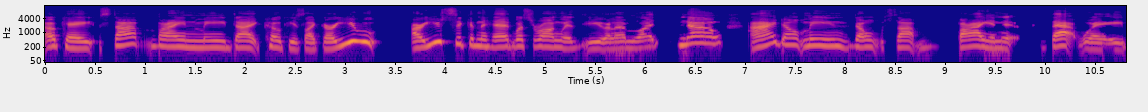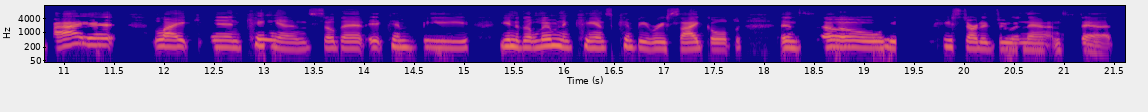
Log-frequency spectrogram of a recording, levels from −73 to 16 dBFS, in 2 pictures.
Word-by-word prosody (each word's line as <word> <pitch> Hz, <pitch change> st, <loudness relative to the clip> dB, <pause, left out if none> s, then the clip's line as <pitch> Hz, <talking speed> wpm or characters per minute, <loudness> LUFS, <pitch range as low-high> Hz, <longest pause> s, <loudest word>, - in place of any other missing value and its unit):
"Okay, 190 Hz, -5 st, +2 dB
stop 260 Hz, +9 st, +1 dB
buying 220 Hz, -5 st, 0 dB
me 200 Hz, 0 st, -3 dB
Diet 200 Hz, 0 st, +2 dB
Coke," 205 Hz, -5 st, -3 dB
he's 175 Hz, -1 st, -5 dB
like, 165 Hz, 0 st, -2 dB
"Are 175 Hz, 0 st, +3 dB
you 355 Hz, -, +6 dB, 0.3 s
are 195 Hz, -, +6 dB
you 320 Hz, -, +6 dB
sick 330 Hz, -7 st, -4 dB
in 250 Hz, -, 0 dB
the 230 Hz, -, 0 dB
head? 215 Hz, +1 st, +2 dB
What's 230 Hz, -1 st, -3 dB
wrong 215 Hz, -1 st, 0 dB
with 185 Hz, 0 st, -4 dB
you?" 175 Hz, 0 st, -2 dB
And 175 Hz, +1 st, -2 dB
I'm 185 Hz, +1 st, -2 dB
like, 200 Hz, +5 st, -2 dB, 0.2 s
"No, 305 Hz, +3 st, +4 dB, 0.3 s
I -, -, +7 dB
don't 270 Hz, -7 st, -3 dB
mean 235 Hz, -3 st, -1 dB
don't 210 Hz, -4 st, -2 dB
stop 205 Hz, +1 st, -2 dB, 0.4 s
buying 210 Hz, -3 st, +2 dB
it 175 Hz, -, -2 dB, 0.4 s
that 245 Hz, +2 st, +7 dB
way, 160 Hz, -2 st, -2 dB
buy 245 Hz, +8 st, +6 dB
it 260 Hz, -1 st, +2 dB, 0.4 s
like 220 Hz, -2 st, +2 dB, 0.2 s
in 205 Hz, -2 st, -3 dB
cans 195 Hz, -, -4 dB
so 190 Hz, -1 st, -5 dB
that 185 Hz, -1 st, -2 dB
it 405 Hz, -3 st, -4 dB
can 210 Hz, -4 st, -5 dB
be, 195 Hz, -2 st, -6 dB, 0.3 s
you 225 Hz, 0 st, +1 dB
know, 225 Hz, -, +1 dB
the 200 Hz, 0 st, -2 dB
aluminum 225 Hz, +1 st, +1 dB
cans 195 Hz, -4 st, -4 dB
can 225 Hz, -4 st, -5 dB
be 190 Hz, -2 st, -3 dB
recycled," 170 Hz, -1 st, -1 dB, 0.5 s
and 190 Hz, 0 st, 0 dB, 0.2 s
so 205 Hz, -2 st, +1 dB
he 190 Hz, -, +1 dB, 0.5 s
he 225 Hz, -2 st, -4 dB
started 180 Hz, -5 st, -2 dB
doing 165 Hz, -1 st, -6 dB
that 155 Hz, -1 st, -3 dB
instead. 150 Hz, -, -5 dB
205 Hz, 165 wpm, -23 LUFS, 185-230 Hz, 0.5 s, I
